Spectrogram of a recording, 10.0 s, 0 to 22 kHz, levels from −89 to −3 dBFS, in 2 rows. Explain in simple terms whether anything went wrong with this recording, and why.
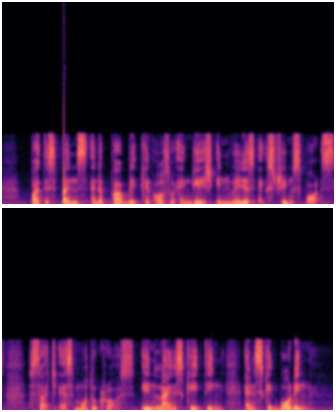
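A brief squeaky burst cuts through the speech at 0.93–0.96 s and again at 8.11–8.15 s. This is a corrupt frame decoded: damaged compressed data was played anyway.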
